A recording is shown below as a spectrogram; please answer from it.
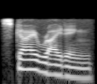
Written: skywriting

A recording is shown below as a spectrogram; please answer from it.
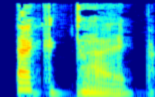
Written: ectype

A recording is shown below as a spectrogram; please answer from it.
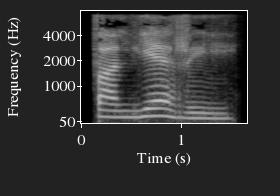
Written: falieri

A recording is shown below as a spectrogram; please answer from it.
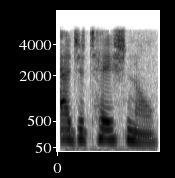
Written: agitational

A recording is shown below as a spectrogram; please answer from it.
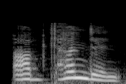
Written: obtundent

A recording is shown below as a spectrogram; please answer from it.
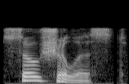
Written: socialist

